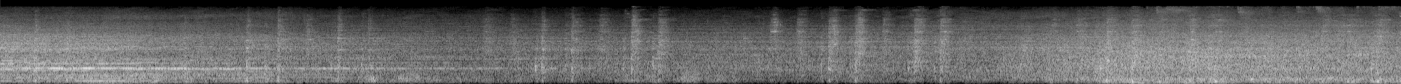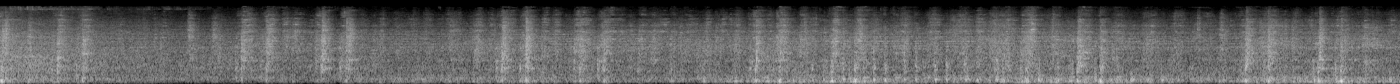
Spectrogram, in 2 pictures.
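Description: Freight train rolling past: a steady tone fades over the first few seconds, the rush of the train swells around the middle, then the wagon wheels clatter rhythmically over the rail joints.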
